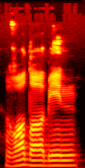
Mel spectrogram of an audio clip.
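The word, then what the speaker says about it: غضبٍ: کا ایسے تلفظ ہوگا غین زبر غا، ضاد زبر ضا، اور با کے نیچے دو زیر، با کے نیچے دو زیر، تو بن کی پروننسیشن تو یہ ہو جائے گا غا ضا بن، غضبن، غضبن.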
